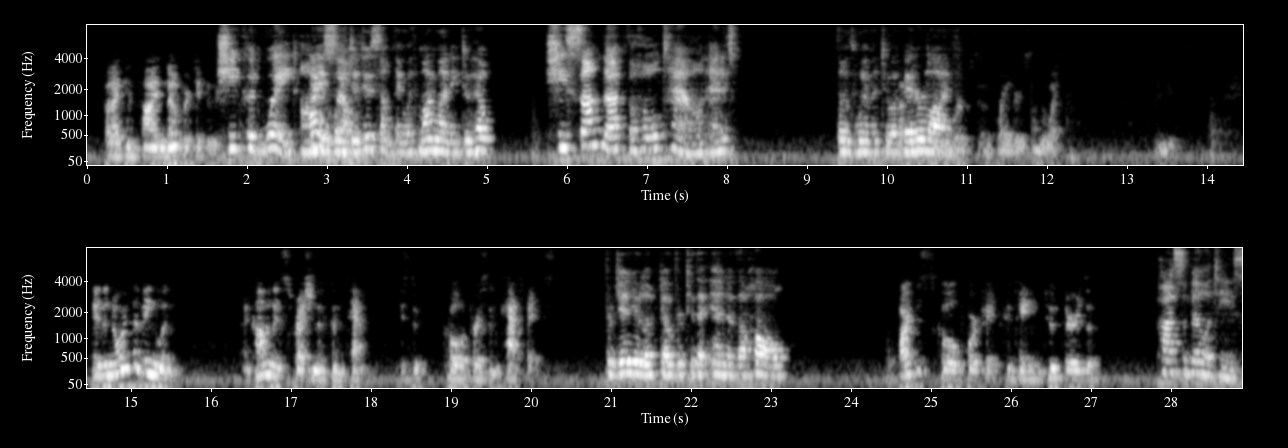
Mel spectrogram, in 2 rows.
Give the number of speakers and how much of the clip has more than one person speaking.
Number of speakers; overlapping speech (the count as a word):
three, about 8%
